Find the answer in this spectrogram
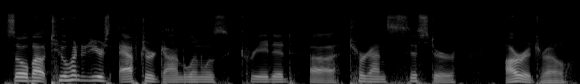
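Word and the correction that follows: Aredhel: Is that how you say it? – Arathel. – You know, it's tough because there's no TH.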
